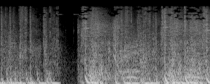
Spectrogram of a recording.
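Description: Gunfire from SVT-40 rifles in a video game, heard as a dense string of loud, close shots with a brief gap midway before the firing resumes.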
